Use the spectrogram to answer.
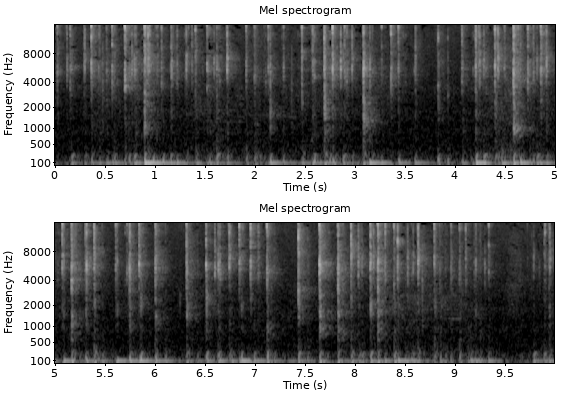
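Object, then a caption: Keyboard with plastic keys on an aluminium base. Fingertips type steadily on a white full-size Apple Magic Keyboard with plastic keycaps on an aluminium base. The result is a fast, uneven stream of light, short clicks with bright edges over a steady low hum.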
